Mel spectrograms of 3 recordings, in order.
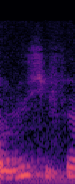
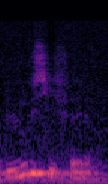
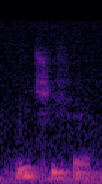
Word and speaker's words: Lucifer: C'est le nom tel qu'il se prononce en réalité. Pas Lucifer, on dit Lucifer. Lucifer.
